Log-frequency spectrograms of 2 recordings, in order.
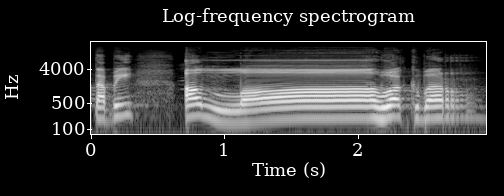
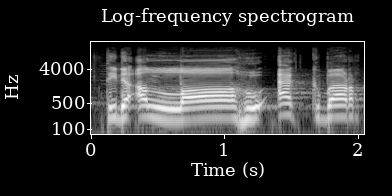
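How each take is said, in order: First: Akbar begins with a w sound. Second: Akbar begins with a glottal stop. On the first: The speaker calls it wrong. "Hamzahnya diganti waw" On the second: The speaker calls it right.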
